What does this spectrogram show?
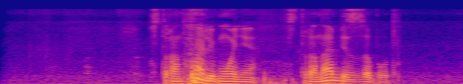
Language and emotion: Russian, neutral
